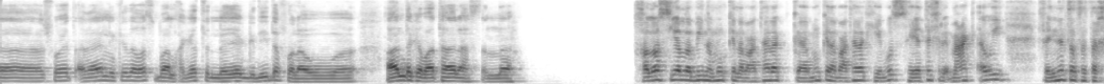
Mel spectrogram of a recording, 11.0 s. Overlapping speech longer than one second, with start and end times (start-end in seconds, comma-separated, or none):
none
